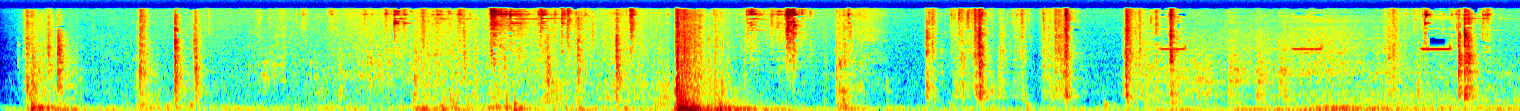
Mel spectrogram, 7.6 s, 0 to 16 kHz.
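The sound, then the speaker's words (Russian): A number 363 bus drives from Lesoparkovaya metro station in Moscow to Serpukhov, Russia, its engine running with a steady low rumble beneath frequent rattles, clicks and knocks from the cabin, and one louder thump partway through. No one speaks. “От станции метро Лесопарковая ходим Приходит автобус номер 363. Едет час 15, но смотрите расписание, потому что он ходит довольно редко, примерно раз в час.”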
